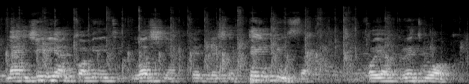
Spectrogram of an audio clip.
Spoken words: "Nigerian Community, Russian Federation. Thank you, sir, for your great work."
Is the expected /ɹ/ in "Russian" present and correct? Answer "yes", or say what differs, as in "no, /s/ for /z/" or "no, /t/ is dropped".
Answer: no, /l/ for /ɹ/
